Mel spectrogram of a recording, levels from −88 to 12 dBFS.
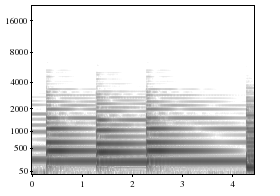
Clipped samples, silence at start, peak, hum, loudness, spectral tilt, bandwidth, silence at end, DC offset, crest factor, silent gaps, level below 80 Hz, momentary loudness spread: under 0.1%; 0 s; -8 dBFS; none; -22 LUFS; -8 dB/octave; 3.6 kHz; 0 s; under 0.1%; 12 dB; none; -60 dBFS; 12 LU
